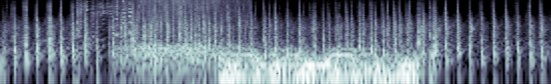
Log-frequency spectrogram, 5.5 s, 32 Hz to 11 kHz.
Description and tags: the result of some heavy duty processing in Adobe Audition and Native Instruments Reaktor
loop, industrial, electronic, percussion, noise, dark, sound-design, rhythmic, 2-bars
